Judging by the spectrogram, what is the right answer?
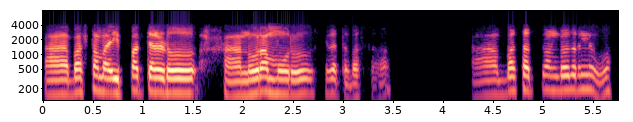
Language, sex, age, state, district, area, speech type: Kannada, male, 18-30, Karnataka, Davanagere, rural, conversation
